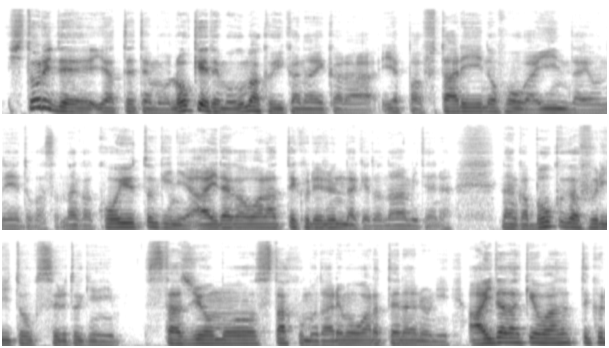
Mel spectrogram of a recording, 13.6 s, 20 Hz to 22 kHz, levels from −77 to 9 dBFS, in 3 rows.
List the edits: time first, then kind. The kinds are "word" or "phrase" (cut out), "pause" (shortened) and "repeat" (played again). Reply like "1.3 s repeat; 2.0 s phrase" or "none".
12.5 s pause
